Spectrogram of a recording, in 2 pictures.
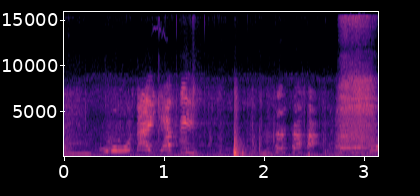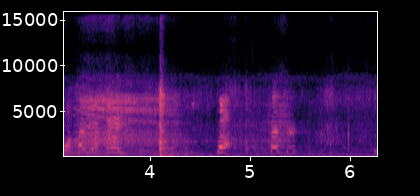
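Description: Distant voices, in short broken calls, with a brief hissing rush about three seconds in and a couple of sharp clicks.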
